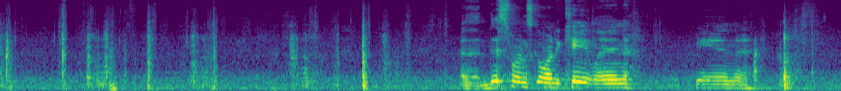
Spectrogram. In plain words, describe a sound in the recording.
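Paper rustles as a card is handled.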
